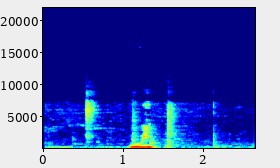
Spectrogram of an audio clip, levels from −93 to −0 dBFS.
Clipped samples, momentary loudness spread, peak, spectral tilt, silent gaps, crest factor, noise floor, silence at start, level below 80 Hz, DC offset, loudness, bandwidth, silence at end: under 0.1%; 26 LU; -8 dBFS; -5.5 dB/octave; none; 18 dB; -55 dBFS; 0.55 s; -68 dBFS; under 0.1%; -23 LUFS; 9 kHz; 1 s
